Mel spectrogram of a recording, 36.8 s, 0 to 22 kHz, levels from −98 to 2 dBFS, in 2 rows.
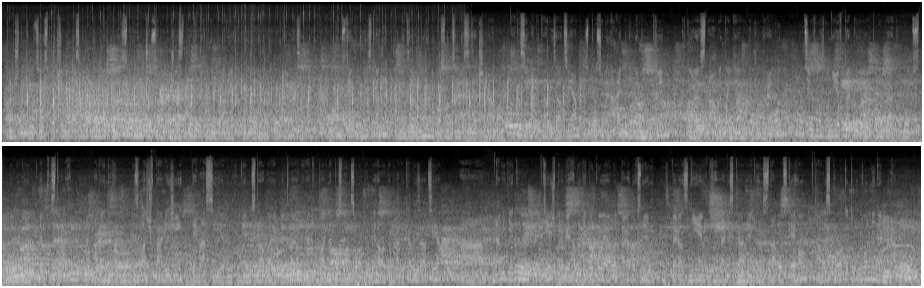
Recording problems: murmuring crowd; very loud; throughout; 5 dB above the speech
machinery noise; noticeable; throughout; 15 dB below the speech

